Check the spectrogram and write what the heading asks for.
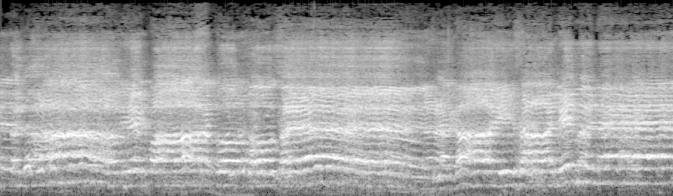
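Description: A group of men chanting a marsiya, an Urdu elegy for Husain, together: a lead reciter with his chorus singing long held notes that slide slowly up and down.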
